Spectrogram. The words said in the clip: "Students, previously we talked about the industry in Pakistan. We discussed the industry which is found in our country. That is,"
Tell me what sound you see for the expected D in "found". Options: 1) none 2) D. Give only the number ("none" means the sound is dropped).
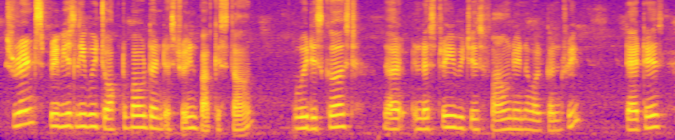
2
